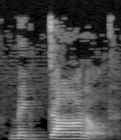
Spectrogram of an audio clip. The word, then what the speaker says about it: McDonald: It's not McDonald, it's McDonald.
